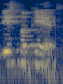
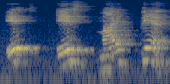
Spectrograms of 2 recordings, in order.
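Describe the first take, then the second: First: It is fast and contracted, with 'my' as 'ma'. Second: Every word is said fully, with a clear 'my'. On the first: "They pronounce the word into ma ... super speedy" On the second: "you can say, it is my pen"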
